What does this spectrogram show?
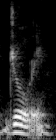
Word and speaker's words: jewelry: But in jewelry, because it's 2 syllables, this jewel syllable is going to be fairly short. So I don't worry too much about jewelry, rather more jewelry.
